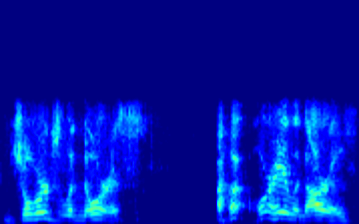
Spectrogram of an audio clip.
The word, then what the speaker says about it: Jorge: In his post fight interview, Lundy called for a shot at WBA ring lightweight champion Jorge Linares, which he pronounced George Linares.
